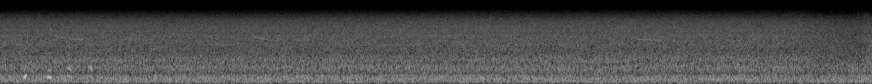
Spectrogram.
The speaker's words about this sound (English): I'm at Kletzsch Park at the waterfall.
